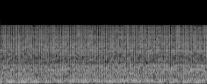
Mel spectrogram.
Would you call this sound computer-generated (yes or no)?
yes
